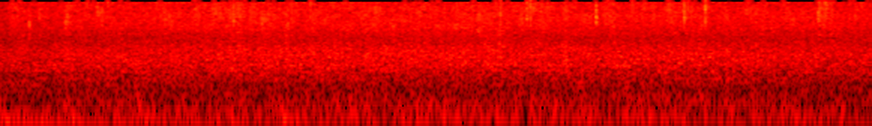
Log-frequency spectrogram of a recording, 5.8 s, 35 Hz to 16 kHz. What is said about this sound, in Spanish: Unas intensas lluvias que dejaron más de 70 llamadas en el 112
